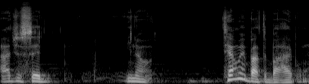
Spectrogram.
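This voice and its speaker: A man of medium pitch with an American accent. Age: 60s. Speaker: churchgoer interviewed on faith podcast. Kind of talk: interview testimony.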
